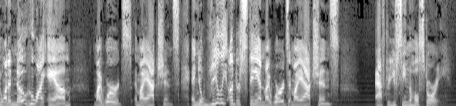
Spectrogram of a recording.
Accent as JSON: {"language": "English", "town": "Peoria", "region": "Illinois", "country": "United States", "tie": "born or raised there", "said": "I'm from Peoria. I grew up in a Baptist church in rural Peoria. This is my home."}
